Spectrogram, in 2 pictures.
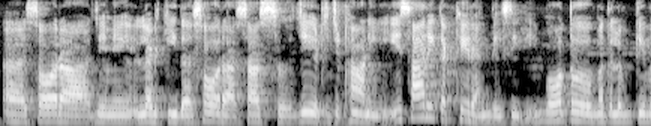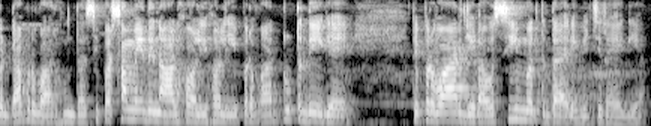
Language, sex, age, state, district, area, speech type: Punjabi, female, 30-45, Punjab, Tarn Taran, urban, spontaneous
